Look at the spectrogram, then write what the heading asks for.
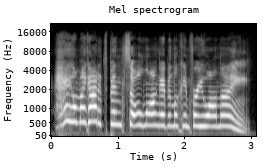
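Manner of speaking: put-on high, bright surprise to see an old friend; fake excited greeting. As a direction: gush like you've spotted a long-lost friend. Acting out rescuing a woman.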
